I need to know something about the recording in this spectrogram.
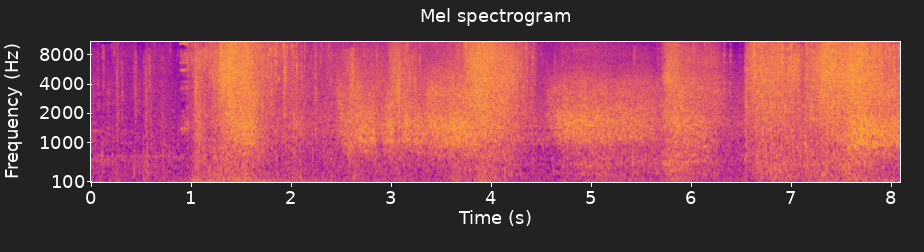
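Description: Blades slash and clash in a fight.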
